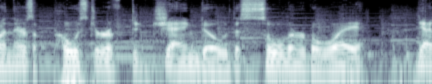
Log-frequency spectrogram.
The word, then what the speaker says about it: Django: Oh, and there's a poster of Django, the Solar Boy. Yeah, I'm still pronouncing the D in his name.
